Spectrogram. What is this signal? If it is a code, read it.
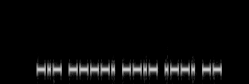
Morse code, heard as a keyed tone, about 46 wpm, 700 Hz. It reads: K9QPM
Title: USA Call Signs - 5 Characters - Repeated 2x - 45wpm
